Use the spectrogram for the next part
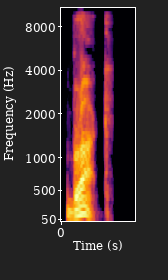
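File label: "brock", British English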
